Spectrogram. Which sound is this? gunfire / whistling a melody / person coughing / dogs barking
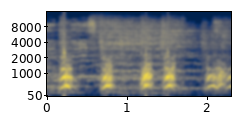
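dogs barking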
